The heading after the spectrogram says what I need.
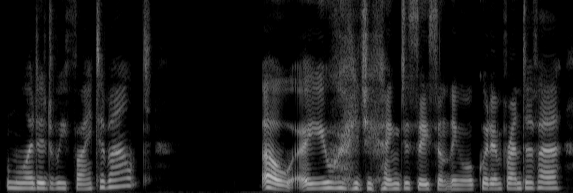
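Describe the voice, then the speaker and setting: Woman acting a needy delusional gamer girl, British accent, clear smooth voice, very dry close sound, hesitant stammer, nervously chirpy, ASMR roleplay. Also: medium pitch, moderate pace, no room sound, lightly acted. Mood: casual, chatty. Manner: hesitant, stammering, nervous giggles, blithely casual about dark things.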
